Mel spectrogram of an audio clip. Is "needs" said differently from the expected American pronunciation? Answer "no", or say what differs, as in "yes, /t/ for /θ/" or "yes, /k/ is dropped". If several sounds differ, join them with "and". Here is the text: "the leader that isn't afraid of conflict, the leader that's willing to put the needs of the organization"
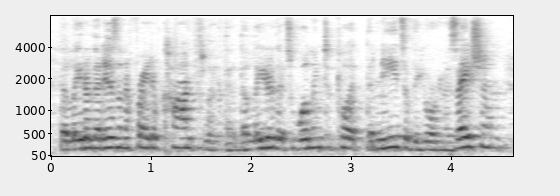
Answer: no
